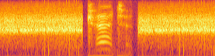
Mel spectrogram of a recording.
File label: "curtain", English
